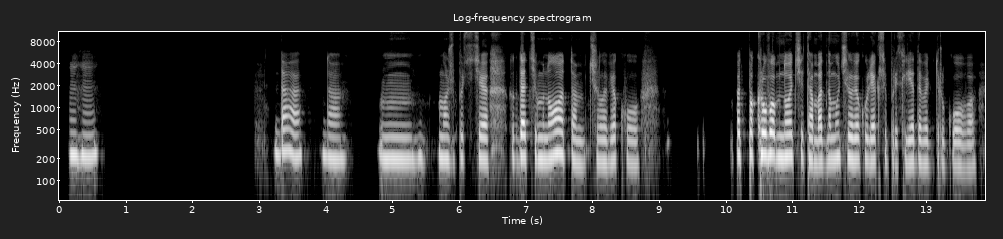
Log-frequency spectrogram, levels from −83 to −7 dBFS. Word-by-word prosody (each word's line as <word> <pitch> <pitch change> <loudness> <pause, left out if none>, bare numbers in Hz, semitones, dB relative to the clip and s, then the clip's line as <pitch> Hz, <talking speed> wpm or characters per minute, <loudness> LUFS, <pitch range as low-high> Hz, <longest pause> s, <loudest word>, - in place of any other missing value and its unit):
Мгм. 220 0 -1 2.6
Да, 235 -2 +1 0.3
да. 200 -2 -2 0.5
М 200 -2 -1 0.4
может 200 -2 -2
быть, 205 0 -8
а, 195 -1 +4 0.3
когда 210 +2 +5
темно, 210 +3 +3
там 180 -3 -3
человеку 185 -2 -4 1.4
под 225 0 +1
покровом 225 -1 +7
ночи, 215 0 +2
там 190 -3 +1
одному 195 +3 +2
человеку 195 -1 +1
легче 185 0 -1
преследовать 175 0 -3
другого, 165 -3 -4
200 Hz, 85 wpm, -22 LUFS, 185-215 Hz, 2.6 s, покровом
